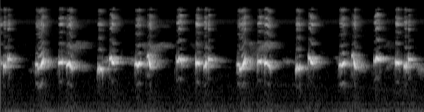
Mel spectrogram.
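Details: Yellow-vented bulbul 'ropel' song intended to get other bulbuls singing: dense, bubbling, slurred notes tumbling quickly in short clusters, loud and clear.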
